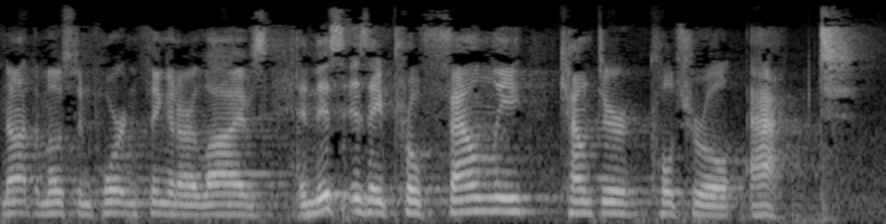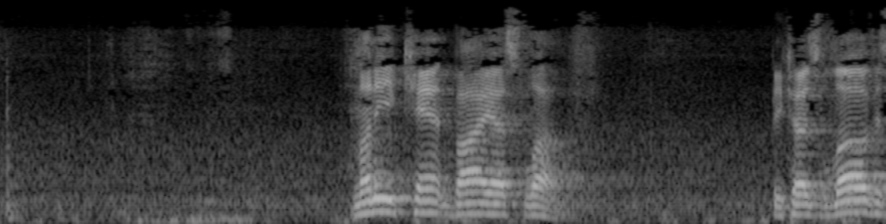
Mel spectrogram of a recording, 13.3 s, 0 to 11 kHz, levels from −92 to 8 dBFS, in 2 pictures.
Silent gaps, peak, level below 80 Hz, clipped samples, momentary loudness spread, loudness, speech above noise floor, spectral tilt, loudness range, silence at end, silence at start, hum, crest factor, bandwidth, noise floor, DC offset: none; -4 dBFS; -54 dBFS; under 0.1%; 8 LU; -25 LUFS; 27 dB; -3.5 dB/octave; 7 LU; 0 s; 0 s; none; 22 dB; 10 kHz; -52 dBFS; under 0.1%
